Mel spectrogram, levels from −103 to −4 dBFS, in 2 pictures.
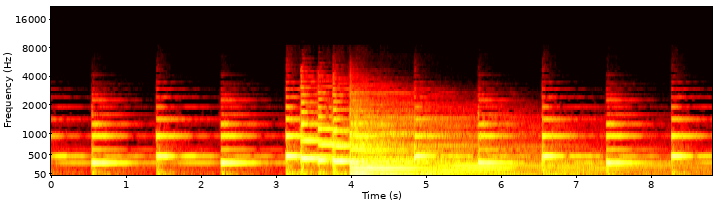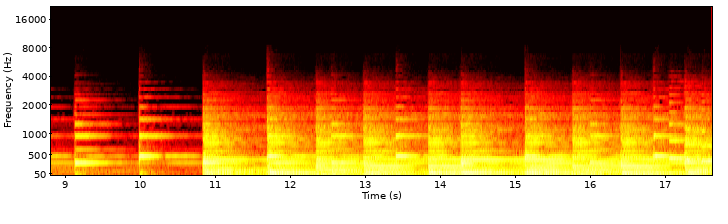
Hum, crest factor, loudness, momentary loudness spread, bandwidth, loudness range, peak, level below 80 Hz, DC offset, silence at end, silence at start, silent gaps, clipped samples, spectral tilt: none; 16 dB; -19 LUFS; 17 LU; 4 kHz; 7 LU; -2 dBFS; -24 dBFS; under 0.1%; 0 s; 0 s; none; under 0.1%; -12.5 dB/octave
